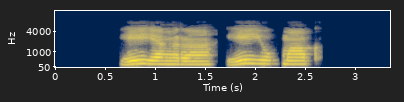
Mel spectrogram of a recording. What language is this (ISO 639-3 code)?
chm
